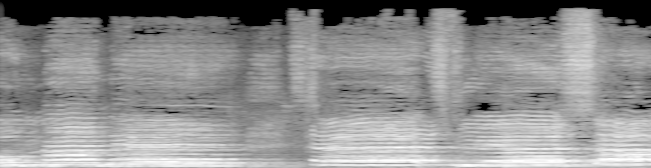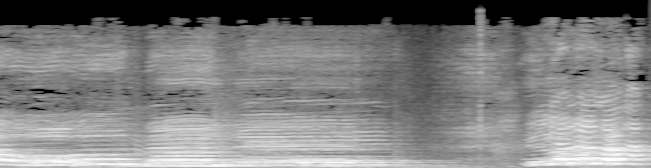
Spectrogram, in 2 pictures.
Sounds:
Singing, Choir

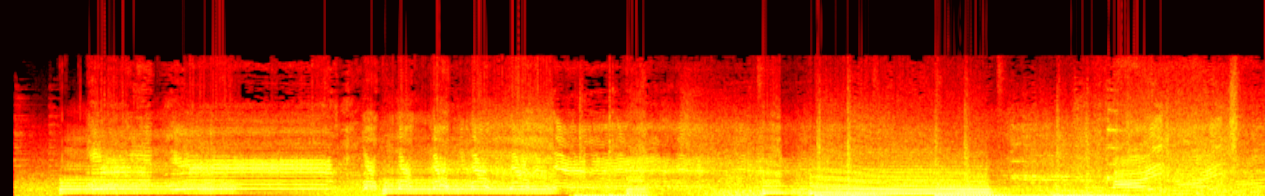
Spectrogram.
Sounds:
Clickety-clack, Train horn, Train, Railroad car, Rail transport

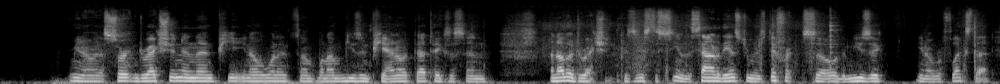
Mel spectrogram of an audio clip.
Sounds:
Speech

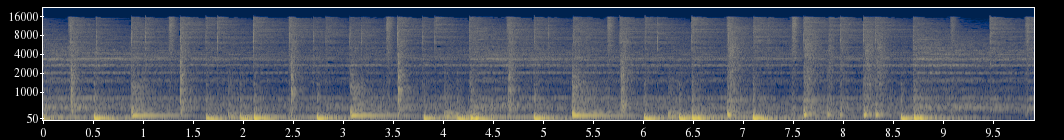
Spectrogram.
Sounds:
playing cymbal

